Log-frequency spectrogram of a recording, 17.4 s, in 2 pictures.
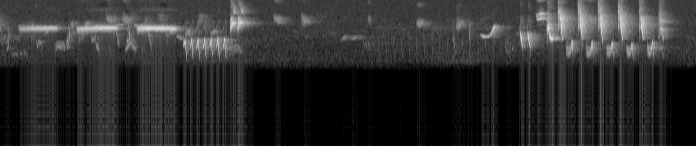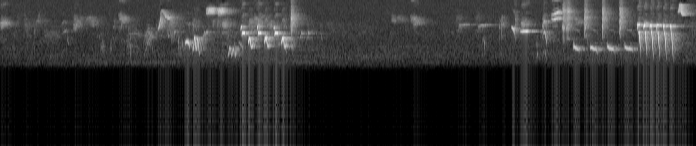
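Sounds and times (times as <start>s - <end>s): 
common nightingale song: 0.0s - 17.3s.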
